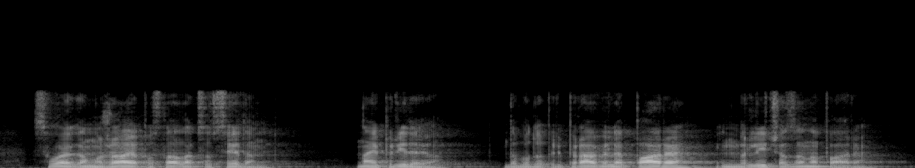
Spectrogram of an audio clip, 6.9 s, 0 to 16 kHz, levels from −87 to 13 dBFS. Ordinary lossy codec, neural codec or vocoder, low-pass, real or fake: none; codec, 16 kHz, 16 kbps, FreqCodec, smaller model; 7.2 kHz; fake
